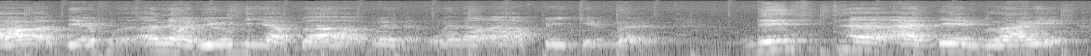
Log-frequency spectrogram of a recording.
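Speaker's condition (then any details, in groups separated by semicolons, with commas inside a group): Cerebral palsy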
